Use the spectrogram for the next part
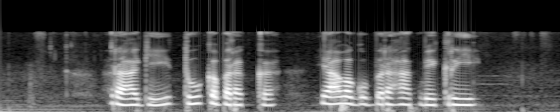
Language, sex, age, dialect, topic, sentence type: Kannada, female, 51-55, Dharwad Kannada, agriculture, question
